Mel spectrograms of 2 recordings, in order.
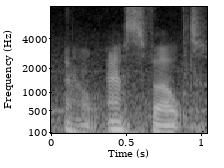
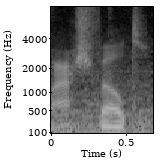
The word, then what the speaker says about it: asphalt: Ashfelt or Ashefeld depending on exactly which region you're in.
